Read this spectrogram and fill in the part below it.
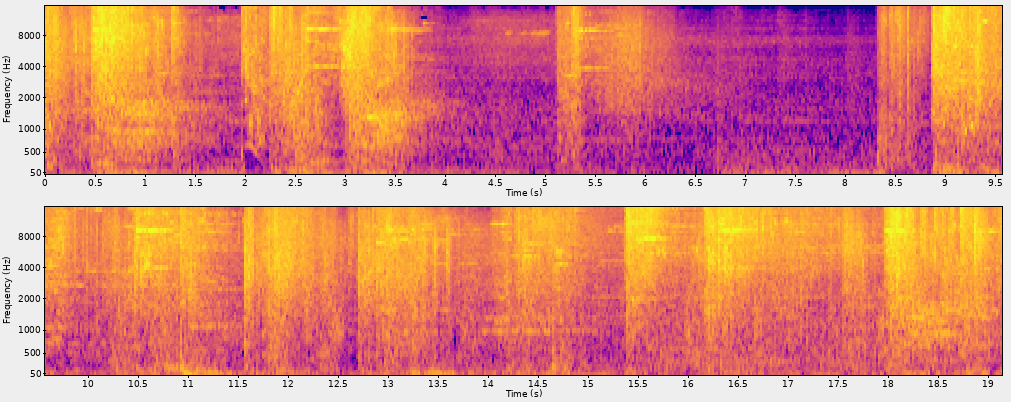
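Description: Game attacks hit with sharp impacts.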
